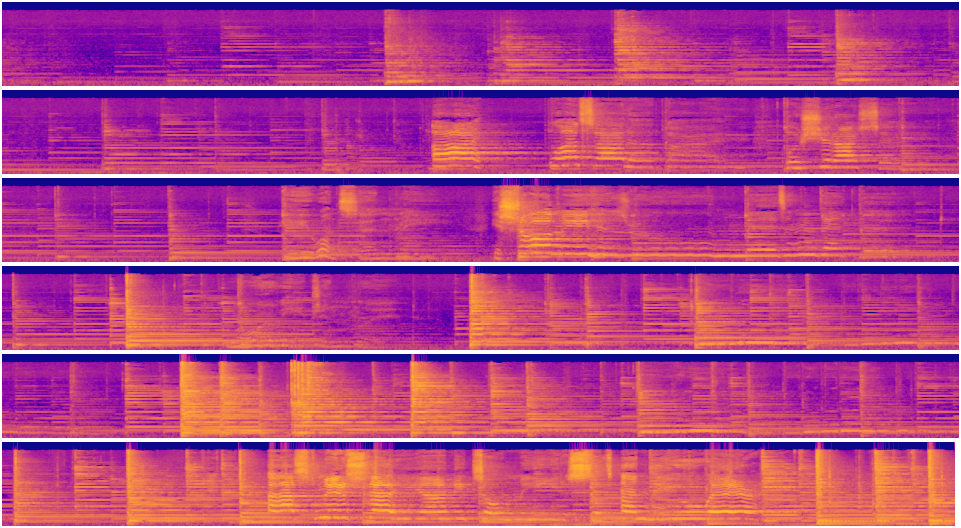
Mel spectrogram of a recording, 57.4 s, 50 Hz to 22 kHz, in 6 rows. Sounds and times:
Music: 0.0s - 57.3s.

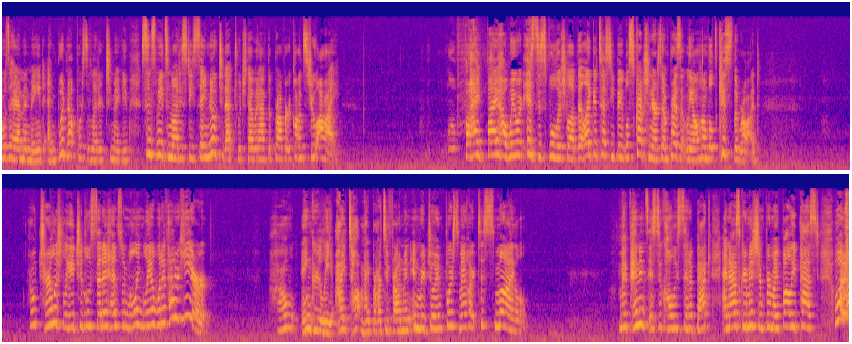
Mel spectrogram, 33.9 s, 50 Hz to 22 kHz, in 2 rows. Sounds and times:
Narration, monologue: 0.0s - 33.9s.

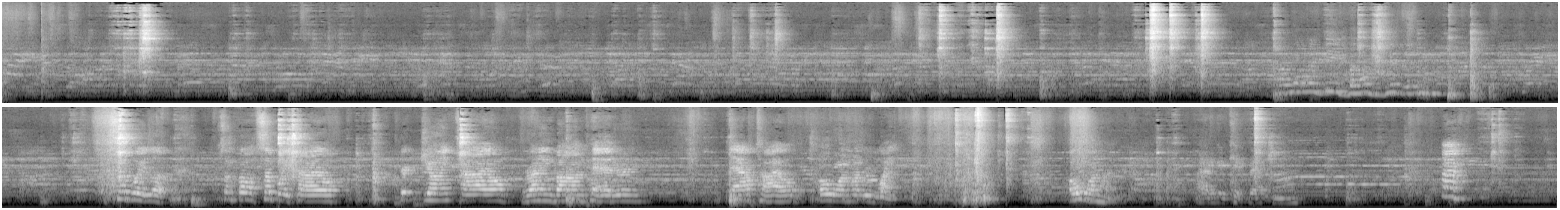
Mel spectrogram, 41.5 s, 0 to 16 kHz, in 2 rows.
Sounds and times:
Music: 0.0s - 41.4s.

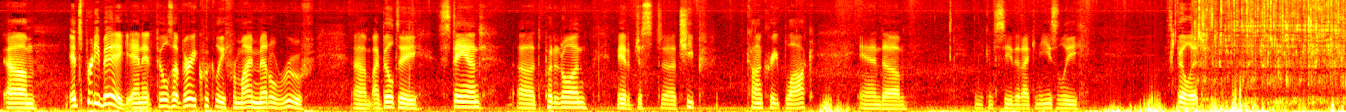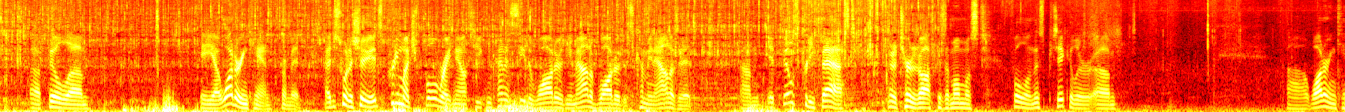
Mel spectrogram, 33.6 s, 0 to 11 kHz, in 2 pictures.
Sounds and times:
Speech: 0.0s - 8.8s, 9.4s - 10.2s, 10.8s - 11.4s, 12.2s - 13.6s, 17.2s - 18.0s, 19.3s - 25.5s, 26.1s - 30.9s, 32.9s - 33.6s.

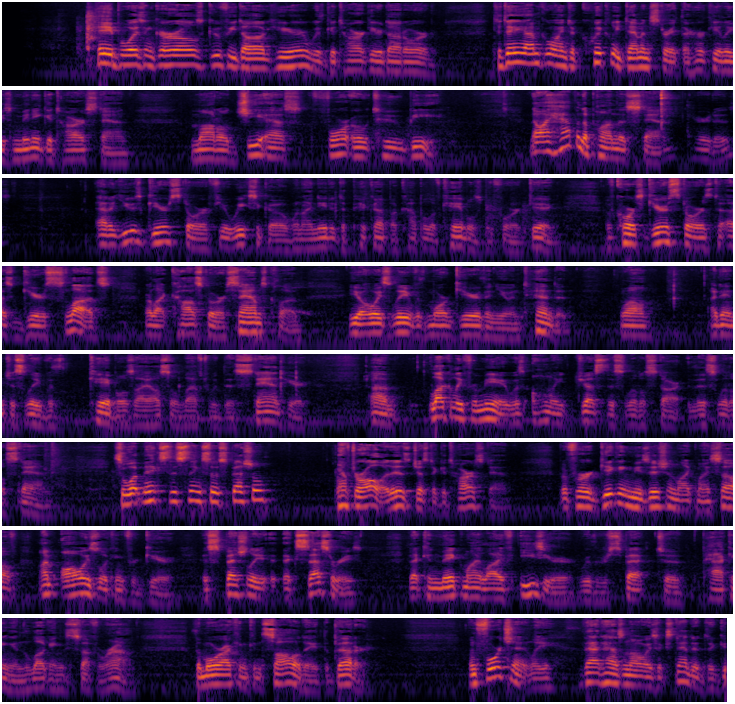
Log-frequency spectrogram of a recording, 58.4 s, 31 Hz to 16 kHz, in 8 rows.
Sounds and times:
Speech: 0.9s - 11.8s, 12.6s - 14.8s, 15.6s - 55.0s, 55.8s - 58.4s.

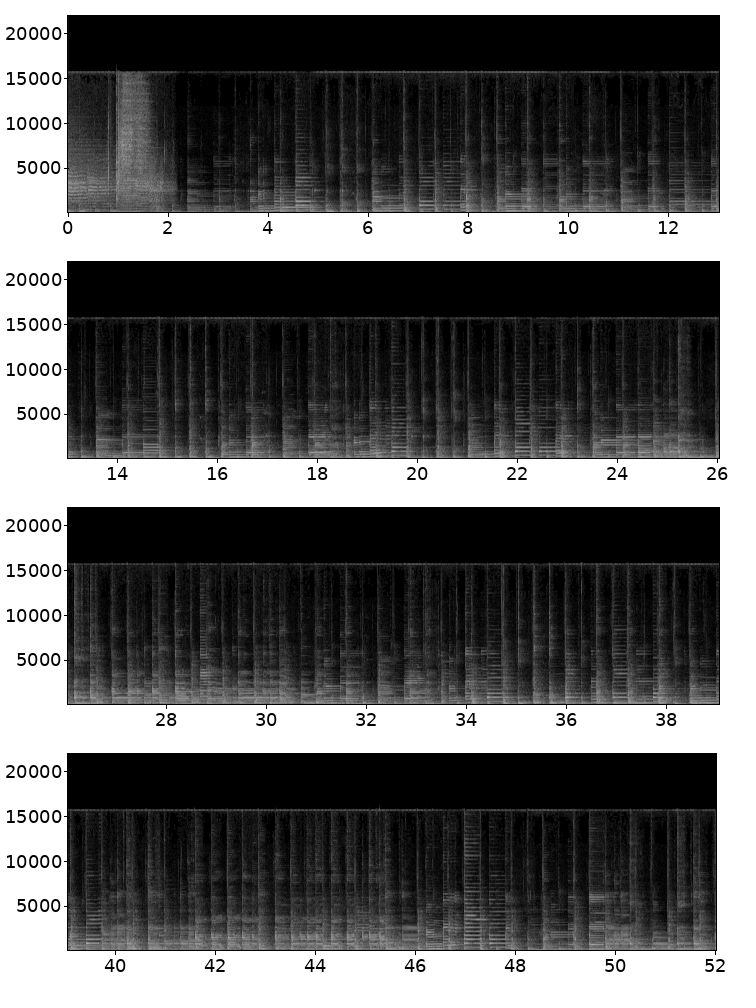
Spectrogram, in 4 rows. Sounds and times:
Music: 0.0s - 52.0s.

